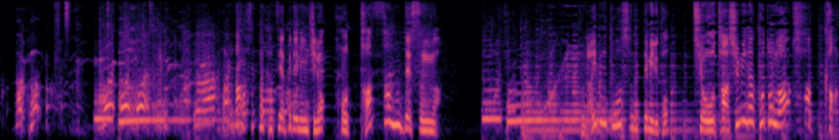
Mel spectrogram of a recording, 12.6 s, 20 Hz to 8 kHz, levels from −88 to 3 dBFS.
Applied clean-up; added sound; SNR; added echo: neural mask model RNNoise.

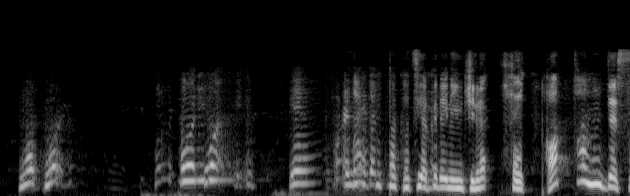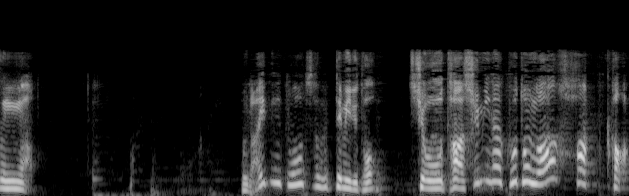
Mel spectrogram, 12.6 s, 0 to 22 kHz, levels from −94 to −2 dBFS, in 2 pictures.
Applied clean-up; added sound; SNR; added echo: neural mask model DeepFilterNet 3.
